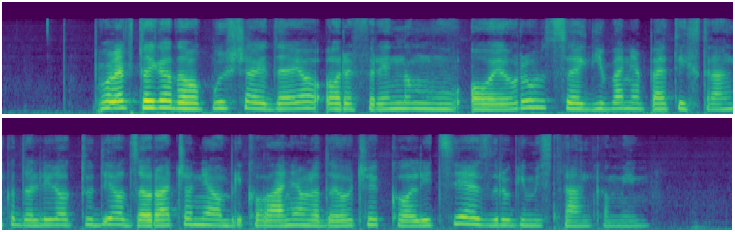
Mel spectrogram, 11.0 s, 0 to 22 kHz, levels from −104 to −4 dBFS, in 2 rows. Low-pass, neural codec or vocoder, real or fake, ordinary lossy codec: none; codec, 24 kHz, 3 kbps, HILCodec; fake; none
